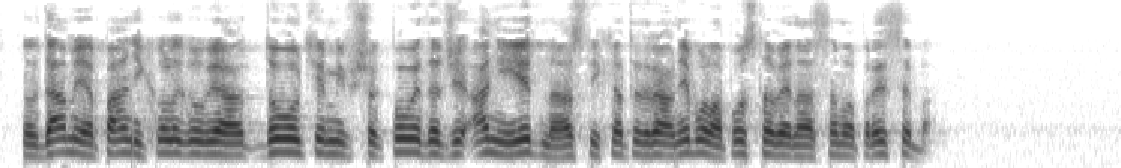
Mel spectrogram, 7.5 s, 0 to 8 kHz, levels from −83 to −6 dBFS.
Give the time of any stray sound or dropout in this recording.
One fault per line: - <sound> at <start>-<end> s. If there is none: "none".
none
